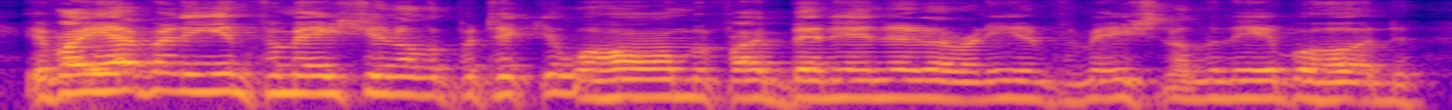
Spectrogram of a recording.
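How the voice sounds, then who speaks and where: A high-voiced man runs through the day's home listings like a real estate agent talking straight to buyers. His voice is raspy from allergies, and he explains things plainly and at length. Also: a bit bright. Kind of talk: daily listing video monologue. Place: Florida Keys.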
